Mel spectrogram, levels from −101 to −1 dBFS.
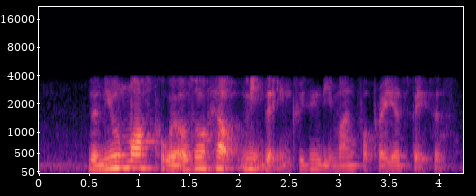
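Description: The whole recording has passed through the G.729 codec at 8 kbit/s, which models each 10 ms frame as a vocal tract filter plus a pitch predictor and a handful of pulses. Everything above 4 kHz is gone, so the speech sounds narrow and muffled, and the codec damage is plainly audible: a rough, slightly synthetic grain on every syllable and a warble wherever the signal is noisy rather than voiced.

At 2.36 s there is a sudden gain jump. A digital level change was likely applied in a single step with no ramp, cutting the gain by about 6 dB. The speech and the background noise drop together at that instant, and the quieter level holds through to the end of the clip.

From 2.47 to 2.55 s comes VoIP packet loss concealed by the speech codec. About 60 ms of audio never arrived, which fits three 20 ms packets, and the decoder filled the gap by repeating its last pitch and filter settings while turning the level down frame by frame. 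What you hear is the sound smearing into a buzzy tone or coloured noise that fades. Because each frame is predicted from the one before, the speech stays thin and distorted for a short while after real packets resume.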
